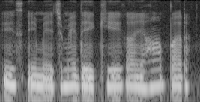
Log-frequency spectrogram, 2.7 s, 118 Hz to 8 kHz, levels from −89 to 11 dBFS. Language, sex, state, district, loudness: Hindi, female, Rajasthan, Jaipur, -14 LUFS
